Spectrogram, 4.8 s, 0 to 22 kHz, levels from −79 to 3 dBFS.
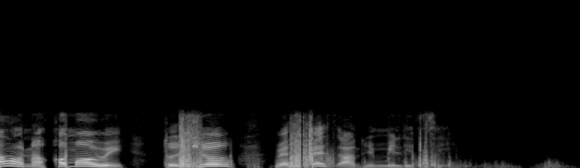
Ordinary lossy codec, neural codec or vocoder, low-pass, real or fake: Opus, 32 kbps; none; 7.2 kHz; real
